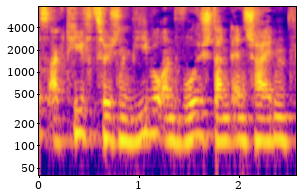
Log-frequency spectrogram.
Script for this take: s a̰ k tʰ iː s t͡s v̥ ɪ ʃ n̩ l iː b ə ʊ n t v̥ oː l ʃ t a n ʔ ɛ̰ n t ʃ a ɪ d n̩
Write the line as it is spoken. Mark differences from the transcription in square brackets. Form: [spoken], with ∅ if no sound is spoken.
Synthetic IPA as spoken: s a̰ k tʰ iː [f] t͡s v̥ ɪ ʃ n̩ l iː b ə ʊ n t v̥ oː l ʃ t a n [t] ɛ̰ n t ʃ a ɪ d n̩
